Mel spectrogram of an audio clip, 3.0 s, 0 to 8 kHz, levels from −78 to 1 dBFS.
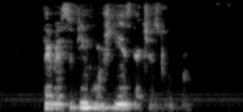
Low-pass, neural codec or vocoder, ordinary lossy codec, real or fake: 7.2 kHz; none; Opus, 32 kbps; real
